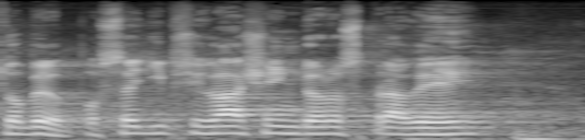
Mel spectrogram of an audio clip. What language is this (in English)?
Czech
